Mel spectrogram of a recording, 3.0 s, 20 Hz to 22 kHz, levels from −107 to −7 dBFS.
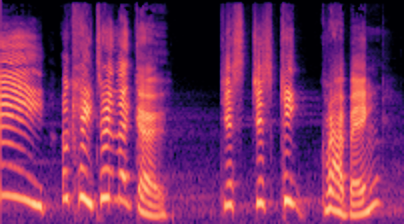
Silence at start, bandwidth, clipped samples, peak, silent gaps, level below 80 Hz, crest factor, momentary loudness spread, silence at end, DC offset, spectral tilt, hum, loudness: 0 s; over 20 kHz; under 0.1%; -2 dBFS; none; -74 dBFS; 20 dB; 8 LU; 0.2 s; under 0.1%; -2 dB/octave; none; -20 LUFS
